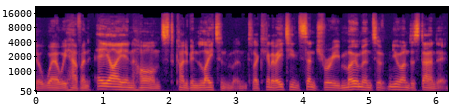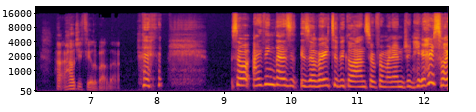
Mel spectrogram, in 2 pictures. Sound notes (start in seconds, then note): 7.7 chuckles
